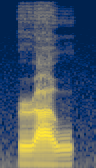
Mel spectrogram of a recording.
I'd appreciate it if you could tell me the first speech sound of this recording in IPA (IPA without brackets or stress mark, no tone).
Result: ɹ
